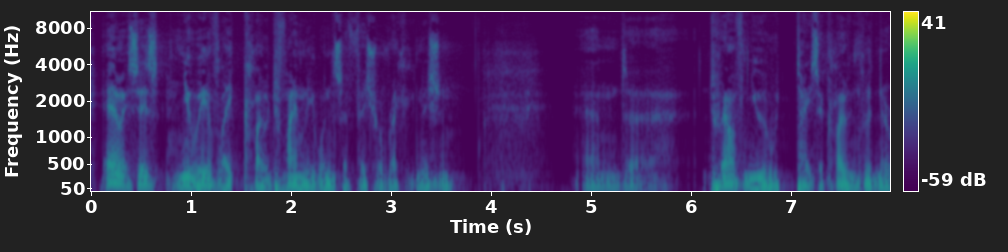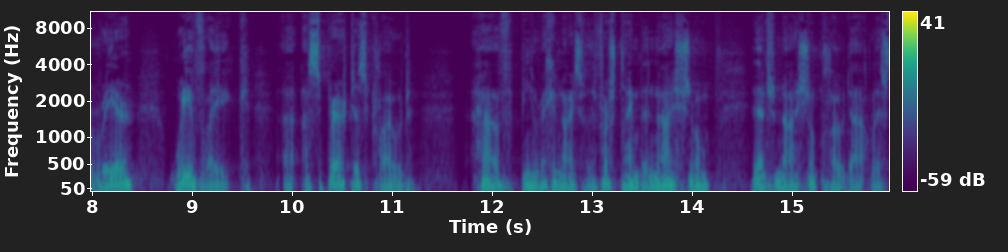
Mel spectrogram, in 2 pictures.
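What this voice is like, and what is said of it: Crackly, dry voice. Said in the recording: “sorry for my voice, is a bit crackly here, but the air's so dry”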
